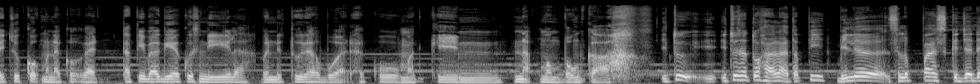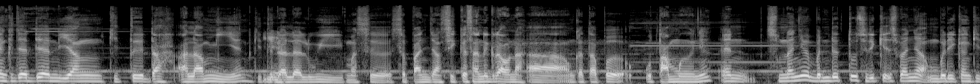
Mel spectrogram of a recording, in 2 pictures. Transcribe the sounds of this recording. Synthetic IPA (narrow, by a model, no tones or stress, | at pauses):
t͡ʃukʊp̚mənakṵʔkan | t̪apibaɡiakusəndiɾilahbəndət̪udahbua̰t̪̚akumakɪnnaʔ̚məmboŋka | it̪uit̪usat̪uɦalːaht̪apibiləsələpaskəd͡ʒadiank̬əd͡ʒadianjaŋkit̪ədaha̰lamikankit̪ədahlaluimasəsəpaɲd͡ʒaŋsikəsanəɡɾawnlahʔə̰kat̪aːpəut̪amə̃ɲəʔɛ̰n | səbənaɲabəndət̪usədikɪt̪̚səbaɲak̚mə̃mbəɾikank̬i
